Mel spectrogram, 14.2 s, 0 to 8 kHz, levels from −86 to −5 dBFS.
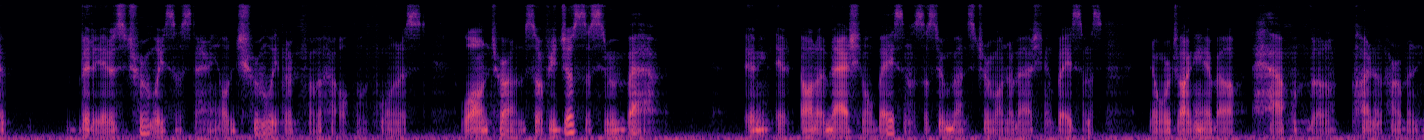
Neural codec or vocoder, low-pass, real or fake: autoencoder, 22.05 kHz, a latent of 192 numbers a frame, VITS, trained on many speakers; 7.2 kHz; fake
